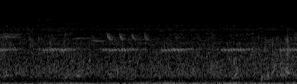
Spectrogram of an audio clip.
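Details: Crickets chirping at night beside a running creek at Jacobs Creek: short, high, pure chirps repeated at slightly uneven intervals, with a brief faint burst of higher clicks and steady rushing water underneath.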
